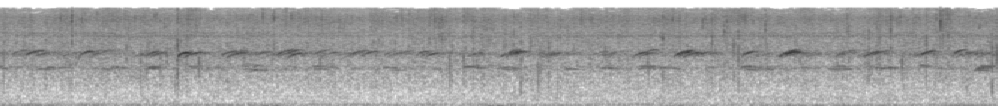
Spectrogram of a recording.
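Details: Coqui frogs calling in a chorus during a tropical rain shower on the Big Island of Hawaii: overlapping two-note chirps rising to a higher second note, repeated steadily, over constant patter of rain and raindrops.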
